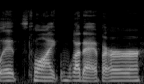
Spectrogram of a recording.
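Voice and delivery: put-on Valley Girl voice. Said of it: "you gotta get that vocal fry in".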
